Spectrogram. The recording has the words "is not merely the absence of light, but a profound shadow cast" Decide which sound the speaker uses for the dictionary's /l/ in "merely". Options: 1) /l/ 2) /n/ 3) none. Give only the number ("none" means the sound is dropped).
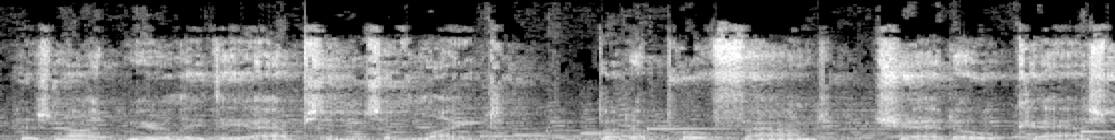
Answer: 1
